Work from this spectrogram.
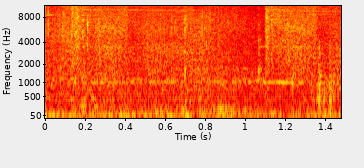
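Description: Strong, cold mountain wind roars and buffets the microphone in a loud, continuous rumble, with no voices.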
